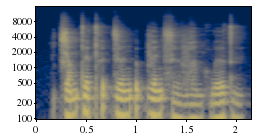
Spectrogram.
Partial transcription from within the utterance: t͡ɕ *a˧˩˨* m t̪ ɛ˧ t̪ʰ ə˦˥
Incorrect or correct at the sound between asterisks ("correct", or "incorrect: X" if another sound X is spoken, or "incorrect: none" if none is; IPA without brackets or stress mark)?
incorrect: a˨˦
